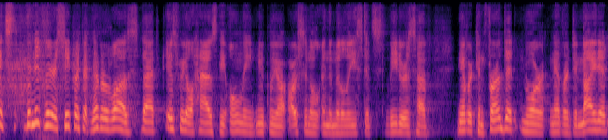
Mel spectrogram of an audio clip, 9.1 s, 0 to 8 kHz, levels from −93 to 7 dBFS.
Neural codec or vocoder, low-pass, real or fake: codec, 24 kHz, 1 kbps, SNAC; 7.2 kHz; fake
